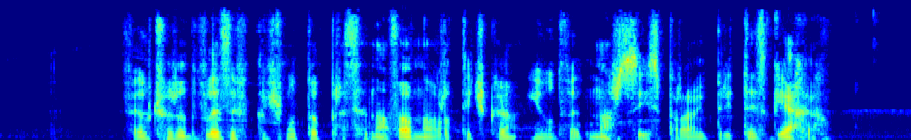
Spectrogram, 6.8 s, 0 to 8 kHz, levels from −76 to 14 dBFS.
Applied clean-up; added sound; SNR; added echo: neural separator model SepFormer DNS4.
